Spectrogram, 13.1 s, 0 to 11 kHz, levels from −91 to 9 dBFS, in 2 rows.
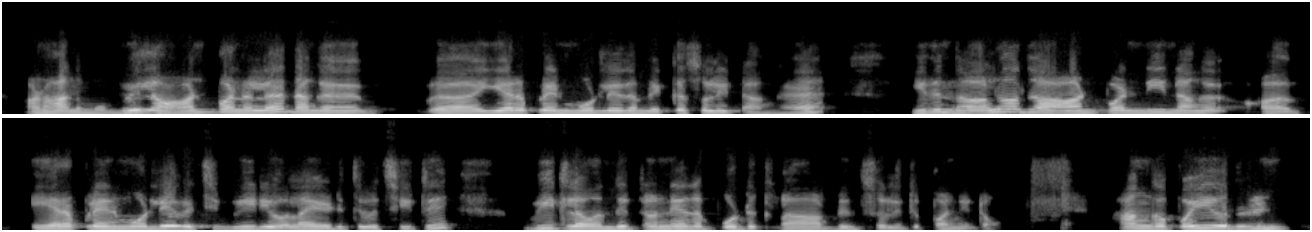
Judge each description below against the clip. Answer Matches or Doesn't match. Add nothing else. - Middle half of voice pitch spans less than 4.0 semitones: Matches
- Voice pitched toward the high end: Matches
